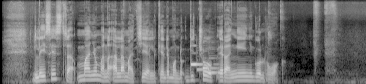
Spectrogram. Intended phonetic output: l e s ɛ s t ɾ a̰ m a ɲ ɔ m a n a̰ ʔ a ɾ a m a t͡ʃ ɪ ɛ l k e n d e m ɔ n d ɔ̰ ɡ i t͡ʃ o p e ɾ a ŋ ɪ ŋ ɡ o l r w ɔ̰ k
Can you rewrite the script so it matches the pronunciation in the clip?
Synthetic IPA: l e s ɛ s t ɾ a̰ m a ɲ ɔ m a n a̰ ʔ a l a m a t͡ʃ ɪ ɛ l k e n d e m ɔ n d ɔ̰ ɡ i t͡ʃ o p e ɾ a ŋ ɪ ɲ ɡ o l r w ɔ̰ k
